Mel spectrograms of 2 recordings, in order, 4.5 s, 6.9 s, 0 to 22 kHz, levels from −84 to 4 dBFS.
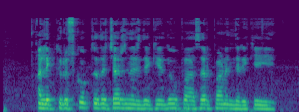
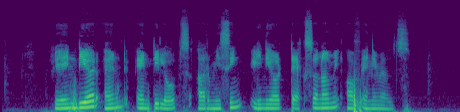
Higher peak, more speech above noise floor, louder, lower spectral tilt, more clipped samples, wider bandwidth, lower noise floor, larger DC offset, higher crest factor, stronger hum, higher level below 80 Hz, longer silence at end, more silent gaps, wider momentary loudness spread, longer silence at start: about the same, -4 dBFS vs -4 dBFS; second, 25 dB vs 38 dB; about the same, -24 LUFS vs -24 LUFS; about the same, -5.5 dB/octave vs -6.5 dB/octave; neither; about the same, 12 kHz vs 11 kHz; second, -48 dBFS vs -61 dBFS; neither; about the same, 20 dB vs 22 dB; neither; second, -52 dBFS vs -42 dBFS; second, 0.4 s vs 0.75 s; neither; second, 5 LU vs 13 LU; second, 0.05 s vs 0.65 s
